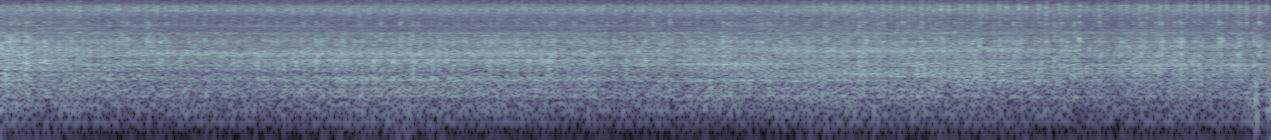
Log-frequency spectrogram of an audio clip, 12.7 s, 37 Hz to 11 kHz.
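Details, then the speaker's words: Chevy 6.5L diesel, warm idle after a throttle blip: hard, sharp clatter at a couple of beats a second, rougher than normal diesel rattle, worse after revving; owner suspects a valve or rocker arm, unconfirmed. "Just by it doing it when it warms up, that kind of leads me to make it be a valve."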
